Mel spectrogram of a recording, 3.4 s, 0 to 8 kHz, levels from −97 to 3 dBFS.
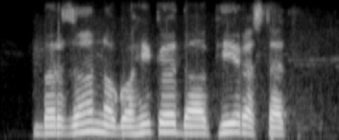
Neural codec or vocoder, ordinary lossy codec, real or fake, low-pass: none; Opus, 24 kbps; real; 7.2 kHz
